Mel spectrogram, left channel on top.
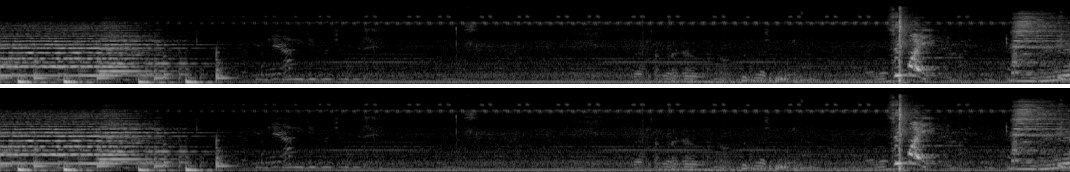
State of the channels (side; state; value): both; identical; correlation 1.00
